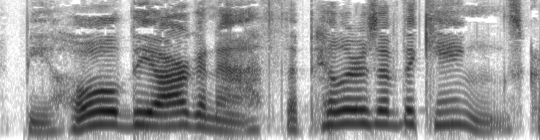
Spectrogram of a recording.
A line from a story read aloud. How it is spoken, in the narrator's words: cried Aragorn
